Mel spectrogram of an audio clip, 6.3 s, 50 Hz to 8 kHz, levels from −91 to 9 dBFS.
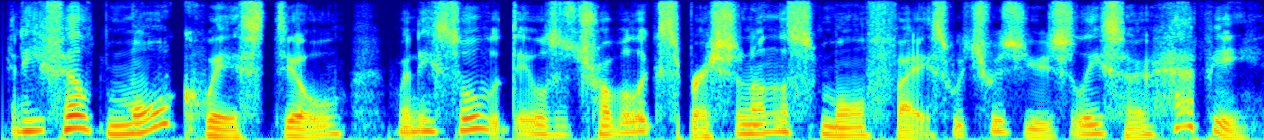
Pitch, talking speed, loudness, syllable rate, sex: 145 Hz, 230 wpm, -19 LUFS, 5.2 syllables/s, male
